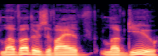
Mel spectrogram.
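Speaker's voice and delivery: ordinary talk, nothing marked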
